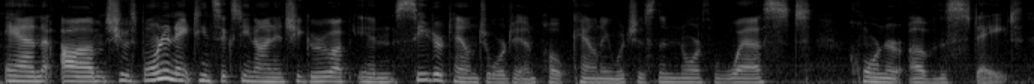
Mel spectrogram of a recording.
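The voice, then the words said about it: Georgia Southern American accent. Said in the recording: “my Atlanta, my Georgia accent comes out”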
